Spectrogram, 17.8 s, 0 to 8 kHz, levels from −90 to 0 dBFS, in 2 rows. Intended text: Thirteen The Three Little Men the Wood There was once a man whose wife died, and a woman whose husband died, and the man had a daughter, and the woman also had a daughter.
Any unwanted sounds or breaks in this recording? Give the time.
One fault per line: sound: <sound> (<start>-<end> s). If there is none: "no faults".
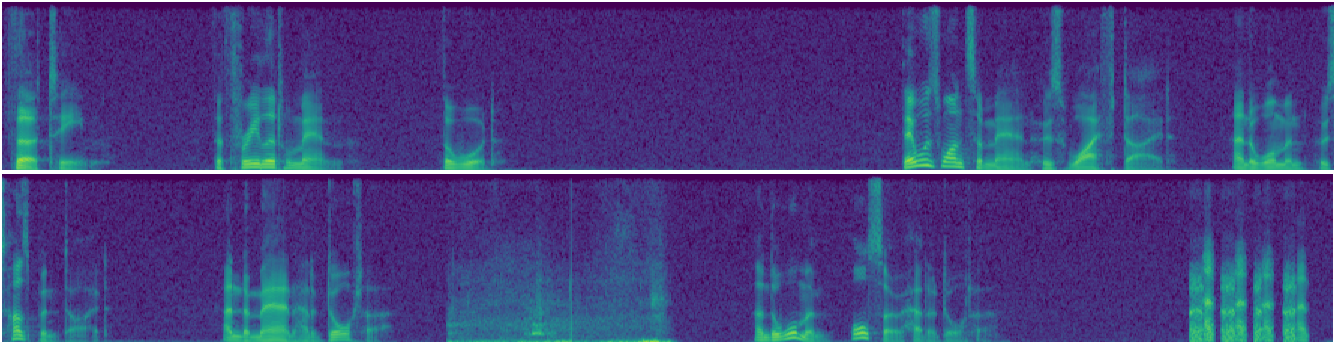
sound: bark (11.8-13.4 s)
sound: laugh (16.8-17.6 s)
